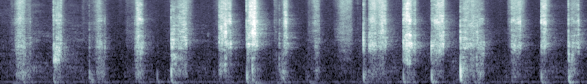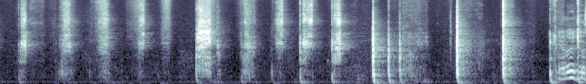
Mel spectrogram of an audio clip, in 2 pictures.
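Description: A fork cuts fat into flour for Southern flat dumplings, making a steady run of close, crisp scraping strokes against a bowl, about two per second, quickening toward the end.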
